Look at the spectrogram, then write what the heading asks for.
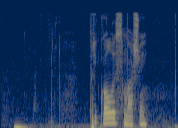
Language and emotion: Russian, neutral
